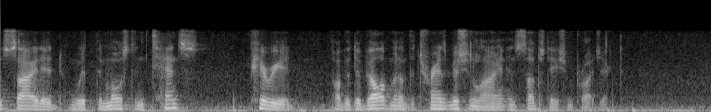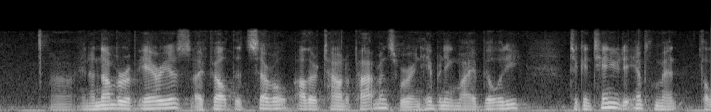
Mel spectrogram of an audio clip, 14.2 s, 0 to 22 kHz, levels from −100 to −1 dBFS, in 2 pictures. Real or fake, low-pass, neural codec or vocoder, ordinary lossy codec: real; 7.2 kHz; none; Opus, 32 kbps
